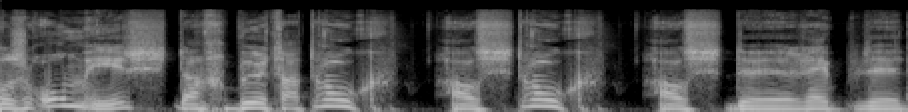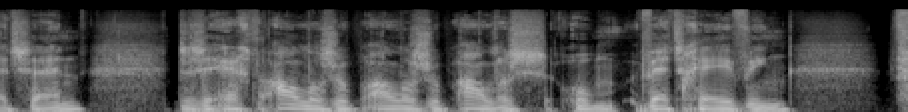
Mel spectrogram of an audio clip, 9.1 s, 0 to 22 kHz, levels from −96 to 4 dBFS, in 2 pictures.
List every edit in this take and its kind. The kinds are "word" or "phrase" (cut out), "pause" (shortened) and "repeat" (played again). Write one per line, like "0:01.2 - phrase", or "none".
0:02.6 - repeat
0:04.5 - phrase
0:05.4 - word
0:07.7 - word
